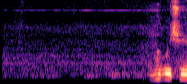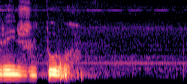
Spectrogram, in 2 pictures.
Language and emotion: Russian, sad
